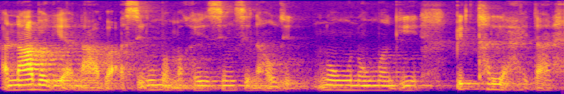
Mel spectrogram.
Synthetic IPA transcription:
ɐ̰nabɐɡiɐ̰na̰bɐ̰ʔɐsiɡumbɐmɐkʰɐjsiŋsinɐɦɐ̰wzḭk̚nowmunowmɐɡi | pik̚tʰɐlːɐhajtʰa̰ɾe

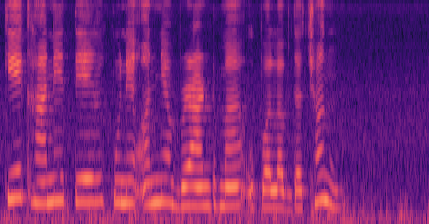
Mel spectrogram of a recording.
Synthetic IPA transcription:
kekʰanet̪elkuneʔʌnjʌbraɳɖmaʔupʌlʌb̚d̪ʌt͡sʰʌn

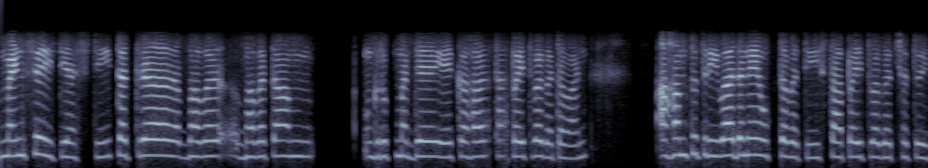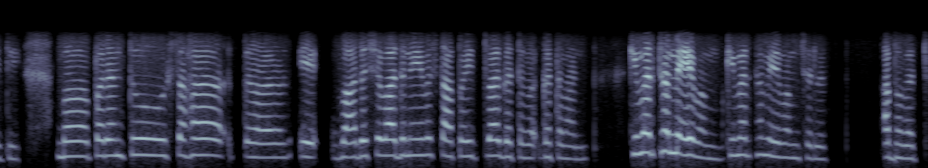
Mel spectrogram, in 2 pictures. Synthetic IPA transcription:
meɳseit̪iɐst̪it̪ɐt̪ɾɐbʱɐʋɐbʱɐʋɐt̪aːm | ɡɾupmɐd̪ʱjɐeːkɐɦɐst̪ʰaːpɐjit̪ʋɐɡɐt̪ɐʋaːn | ɐ̰ɦɐmt̪ut̪ɾiːʋaːd̪ʱɐneːuk̚t̪ɐʋɐt̪ist̪ʰaːpɐjt̪ʋɐɡɐt̪t͡ʃʰɐt̪uit̪ibɐpɐɾɐnt̪usɐɦɐ | d̪ʋaːd̪ɐʃjɐʋaːd̪ʱɐneːʋɐst̪ʰaːpɐjit̪ʋaɡɐt̪ɐɐɡɐt̪ɐʋaːn | kimɐɾt̪ʰɐmeːʋɐmkimɐɾt̪ʰɐmeːʋɐmt͡ʃɐlɐt̪̚ | ɐbʱɐʋɐt̪

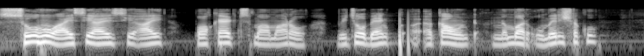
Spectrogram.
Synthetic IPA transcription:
sũːɦũaːisiaːisiaːi | pɔːkeːʈsmãmaːɾo | ʋɪd͡ʒʱobɛ̃ːŋkəkaʊɳʈnɐ̃mbəɾʊmeːɾiʃəkũː

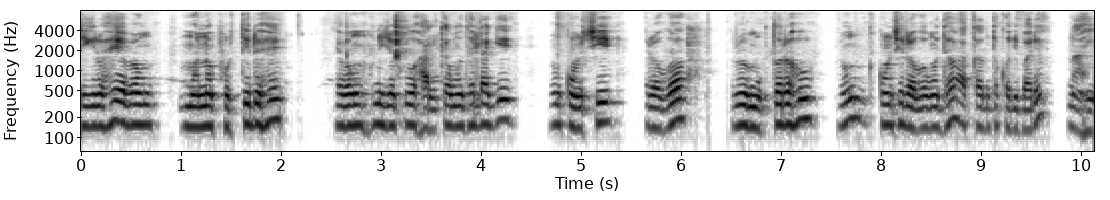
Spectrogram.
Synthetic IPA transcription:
ʈʰikɾɔɦeːbɔŋ | mɔnɔpʰuɾt̪iɾɔɦe | ebɔŋnid͡ʒɔkuɦalkamud̪ʱjɔlaɡe | ebɔŋkɔñɔsi | ɾɔɡɔ | ɾumukt̪ɔɾɔɦuebɔŋkɔnɔsiɾɔɡɔmɔd̪ʱjɔakɾant̪ɔkɔɾipaɾenaɦĩ

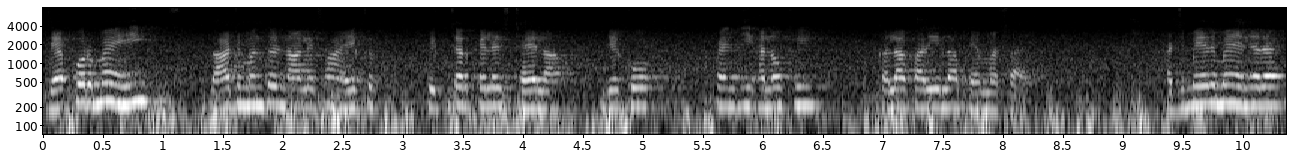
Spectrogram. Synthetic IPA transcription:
d͡ʑɛːpʊɾmẽɦi | ɾaːd͡ʑmə̃nd̪ɪɾnaːlesãɦɪkpɪk̚t͡ɕəɾpeːlesʈʰɐɦelaː | d͡ʑeːko | pɐ̃ɦɪ̃ɲd͡ʑiɐnoːkʰi | kɐlaːkaːɾiəlaːpʰɛːməsaːɦeː | ɐd͡ʑmeːɾmẽɐ̃ɲəɾ

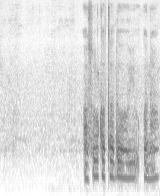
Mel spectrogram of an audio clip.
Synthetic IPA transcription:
asulkat̪ʰad̪ɔɦojṵʔkana

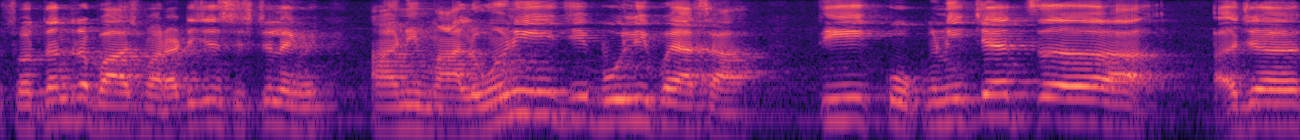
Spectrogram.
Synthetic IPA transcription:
sʋət̪ə̃nt̪ɾəbʱaɕməɾaʈit͡ɕasisʈəlẽɡʋi | aɽ̃imalʋəɳ̃id͡ʑiːboliːpəjasa | t̪ikokɳit͡ɕat͡s | ə̰d͡ʑə

